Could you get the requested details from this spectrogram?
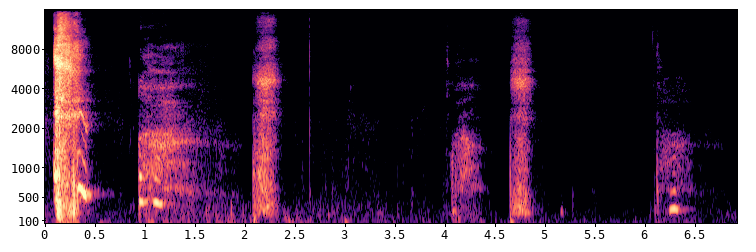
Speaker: sneeze. Oh gosh. I have to sneeze.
